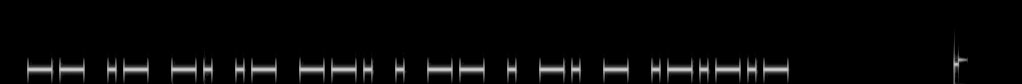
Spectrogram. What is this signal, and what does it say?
Morse code, heard as a keyed tone, about 14 wpm, 700 Hz. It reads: MANAGEMENT.
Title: Sentences from Top 1000 Words - Review Part 4 - 15wpm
